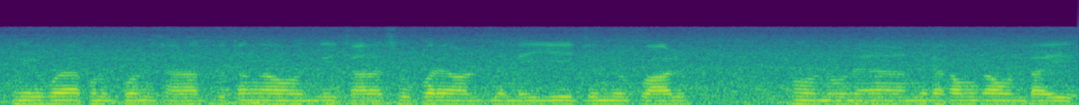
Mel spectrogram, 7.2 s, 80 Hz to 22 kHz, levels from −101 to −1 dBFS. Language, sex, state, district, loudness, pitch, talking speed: Telugu, male, Karnataka, Gulbarga, -16 LUFS, 130 Hz, 110 wpm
